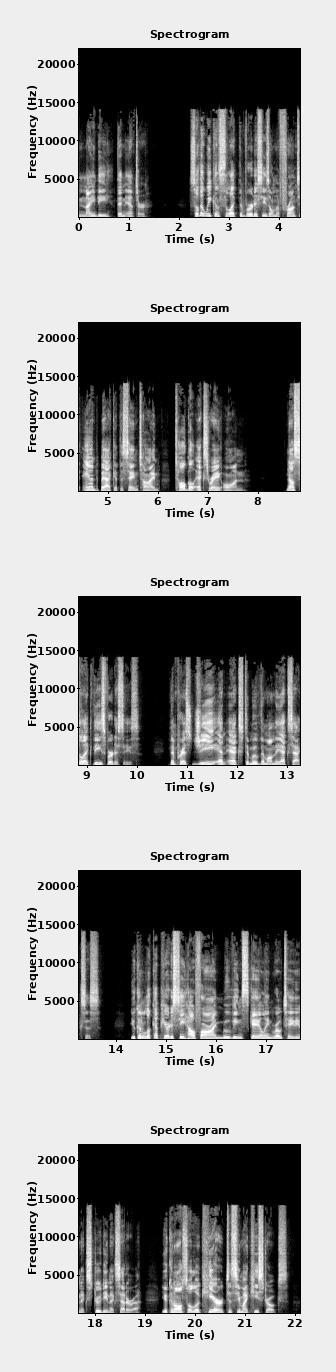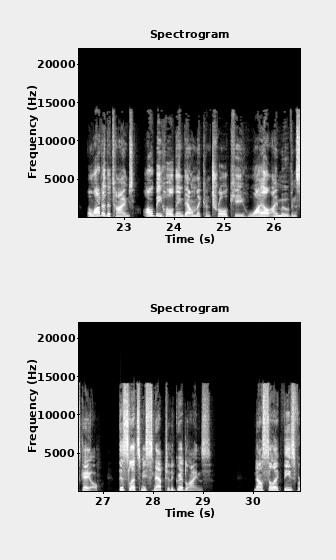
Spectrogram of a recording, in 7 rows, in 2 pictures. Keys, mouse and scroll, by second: 7.1 click, 8.9 click, 11.2 g.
